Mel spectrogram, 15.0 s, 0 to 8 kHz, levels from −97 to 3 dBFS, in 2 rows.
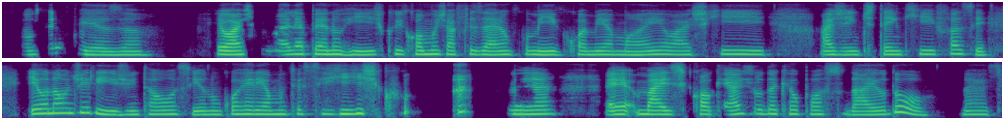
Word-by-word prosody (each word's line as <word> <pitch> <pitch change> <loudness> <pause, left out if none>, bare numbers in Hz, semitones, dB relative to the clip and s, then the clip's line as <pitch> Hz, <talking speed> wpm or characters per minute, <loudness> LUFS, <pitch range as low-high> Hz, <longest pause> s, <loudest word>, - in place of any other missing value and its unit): Com 190 - -7
certeza, 185 -7 -4 0.5
eu 200 - +6
acho 195 +1 +5
que 195 - -22
vale 195 +1 -1
a - - +2
pena 210 -1 +3
o 205 - +4
risco, 190 +3 -1
e - - 0
como 205 +1 +2
já 200 -1 +1
fizeram 195 -2 0
comigo, 190 -2 0
com 195 - -1
a - - +1
minha 190 0 +1
mãe, 185 +2 0
eu 200 - 0
acho 190 -1 -4
que 205 -2 -1 0.4
a 190 -1 +2
gente 190 0 -3
tem 195 0 0
que 205 +2 -3
fazer. 215 -3 -3 0.3
Eu 245 +2 +4
não 265 +1 +4
dirijo, 230 -10 +1
então, 205 +1 0
assim, 205 -3 -2
eu 190 - 0
não 195 - 0
correria 215 0 +2
muito 210 +1 -1
esse 220 0 -6
risco, 225 +2 +2 0.8
né, 215 +1 +2 0.4
eh, 205 +3 +4
mas 205 -2 +4
qualquer 205 -1 -1
ajuda 230 0 0
que 225 - -5
eu 220 - +1
posso 210 +2 -4
dar, 185 0 0
eu 195 +2 +1
dou, 220 - +1 0.2
né, 200 0 -2
se 195 - -20
200 Hz, 205 wpm, -23 LUFS, 190-215 Hz, 0.8 s, eu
